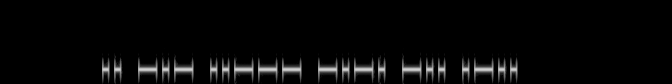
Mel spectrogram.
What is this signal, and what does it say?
Morse code, heard as a keyed tone, about 20 wpm, 700 Hz. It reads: IK2CDL
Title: DXCC-100 Call Signs - 6 Characters - Repeated 3x - 20wpm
